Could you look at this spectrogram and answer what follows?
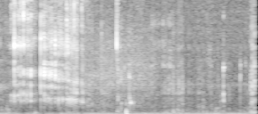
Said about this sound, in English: No, I'm eating popcorn. Oh. It's nice, though. That's good. Sometimes it squeaks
